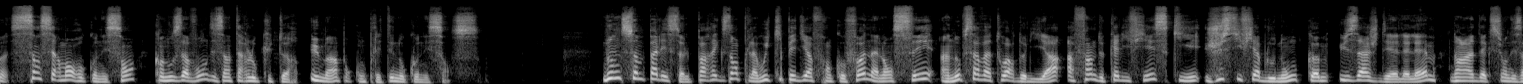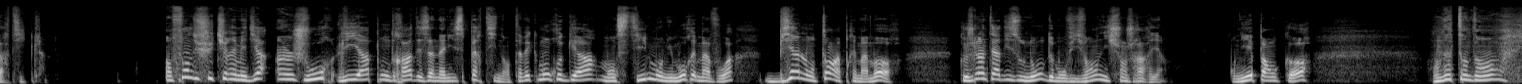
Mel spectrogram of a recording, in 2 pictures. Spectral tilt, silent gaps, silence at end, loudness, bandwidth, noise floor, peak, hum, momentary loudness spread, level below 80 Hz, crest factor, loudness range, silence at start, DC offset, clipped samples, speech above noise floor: -4.5 dB/octave; none; 0 s; -19 LUFS; 16.5 kHz; -82 dBFS; -4 dBFS; none; 6 LU; -62 dBFS; 16 dB; 3 LU; 0 s; under 0.1%; under 0.1%; 64 dB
